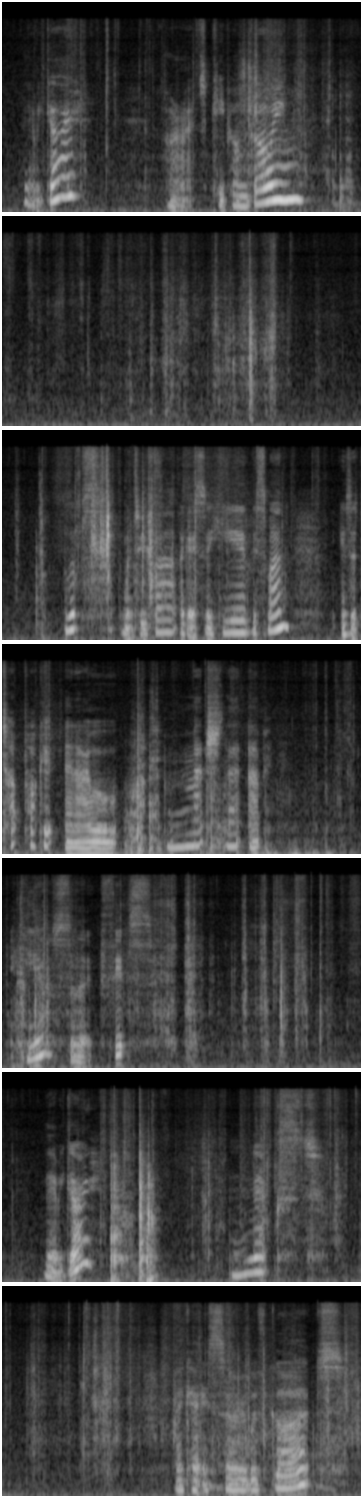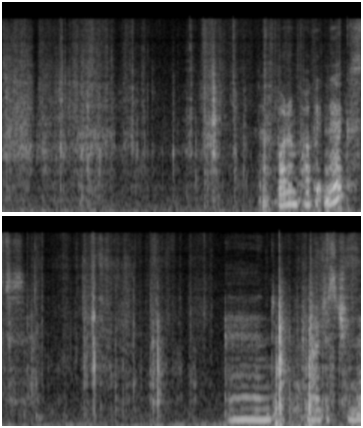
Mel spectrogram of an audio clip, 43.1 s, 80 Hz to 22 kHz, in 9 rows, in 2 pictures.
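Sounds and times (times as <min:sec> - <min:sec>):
paper pages turning: 0:03.1 - 0:08.7, 0:26.4 - 0:41.2.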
